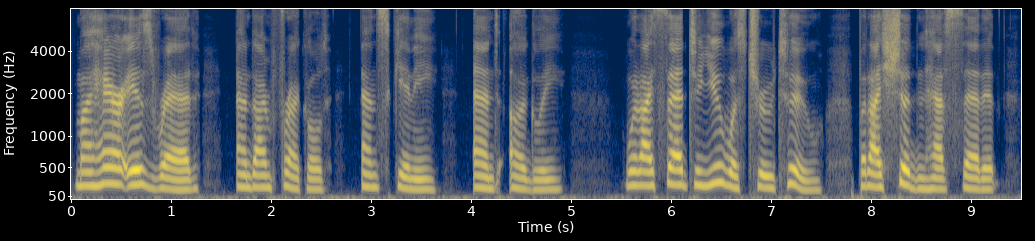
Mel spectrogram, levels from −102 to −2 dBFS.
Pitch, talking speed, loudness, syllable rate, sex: 190 Hz, 160 wpm, -19 LUFS, 3.9 syllables/s, female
